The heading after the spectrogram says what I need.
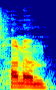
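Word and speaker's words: Hunnam: last name do you what oh yeah it's hunnum because i think there's an m yeah m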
